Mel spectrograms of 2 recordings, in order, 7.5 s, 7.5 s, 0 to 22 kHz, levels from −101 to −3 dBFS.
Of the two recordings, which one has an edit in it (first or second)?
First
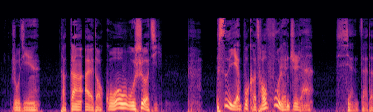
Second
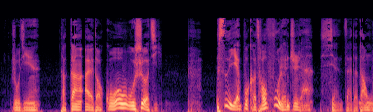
second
